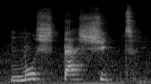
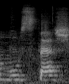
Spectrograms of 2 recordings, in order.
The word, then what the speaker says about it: Moustachut: Également sur ce plateau, le Moustachut. Voilà, c'est un nom d'artiste. C'est pas moustache, hein, c'est Moustachut.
